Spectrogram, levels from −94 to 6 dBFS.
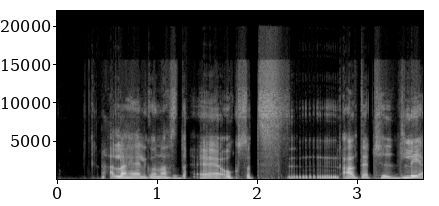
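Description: Speech, with a sudden lurch forward right after "alla helgonas": at 1.27 to 1.29 s the sound jumps ahead with no pause or fill, so about 0.7 s of speech is simply missing and the two sides butt almost directly together. This is a skip ahead. Later audio was already waiting, and a stretch in between was discarded, either lost in transit or dropped by an overflowing jitter buffer, cutting the playback delay by roughly the same amount in one step. Then, from 1.55 s to 3.65 s, the speech sounds slightly rushed, running at about 107 % of normal speed while the pitch stays put. That is jitter buffer speed-up. The receiver was holding more audio than its target and trimmed tiny slices, one or a few pitch periods each, over and over, shaving off roughly 150 ms in total to pull the delay back down.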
